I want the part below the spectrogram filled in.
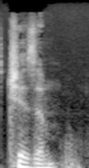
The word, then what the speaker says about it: Chisholm: That is how you say his name. – What's the H-O-L doing in there then? Like Chisholm. Okay. – You say tomato, I say tomato. He says chism.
